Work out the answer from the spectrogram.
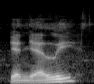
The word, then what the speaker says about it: Danieli: In Italian, we pronounce all the letters.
